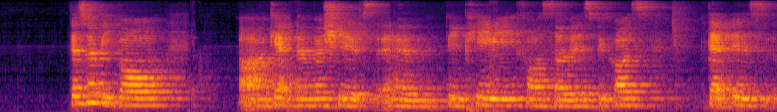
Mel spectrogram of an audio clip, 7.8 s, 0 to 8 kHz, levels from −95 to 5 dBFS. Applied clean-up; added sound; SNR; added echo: neural separator model SepFormer DNS4.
